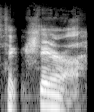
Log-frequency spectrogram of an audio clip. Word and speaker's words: Teixeira: My screen reader says Teixeira is how you say the name.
